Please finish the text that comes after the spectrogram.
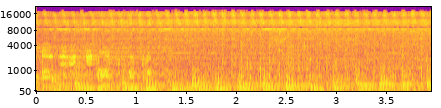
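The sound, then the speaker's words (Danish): A black and green military helicopter carrying soldiers from Tumaco in Operation Jaguar begins to rise after a man jumps out; its steady, loud rotor and engine roar is continuous, with a voice talking over the noise. “Helikopteren begynder at hæve sig op, og nu begynder lufttrykket at falde.”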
